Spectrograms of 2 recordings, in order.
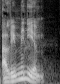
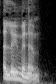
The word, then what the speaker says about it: aluminium: It seems to be sheets of aluminium, or for our American listeners, aluminum. – For our wrong listeners. – or for our American listeners, aluminium, which is still the correct way of pronouncing it.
